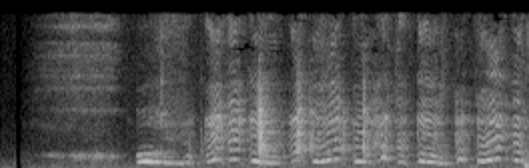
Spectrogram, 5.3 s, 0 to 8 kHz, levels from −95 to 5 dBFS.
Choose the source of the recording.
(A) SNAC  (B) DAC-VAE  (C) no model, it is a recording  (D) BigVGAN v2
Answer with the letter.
C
